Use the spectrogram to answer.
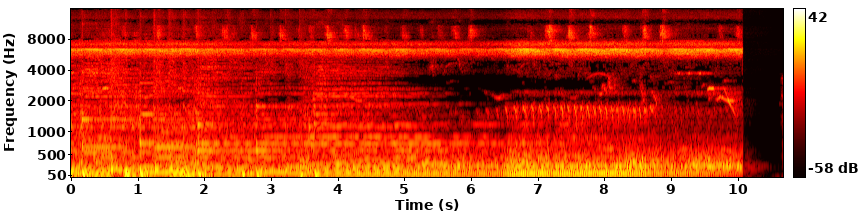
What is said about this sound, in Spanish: que nuestros oyentes quedaron encantados eh, escuchando esos sonidos de los pajaritos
